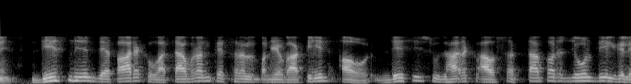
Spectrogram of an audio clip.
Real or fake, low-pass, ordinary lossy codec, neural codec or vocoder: fake; 3.6 kHz; none; codec, 16 kHz, 0.8 kbps, ZipCodec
